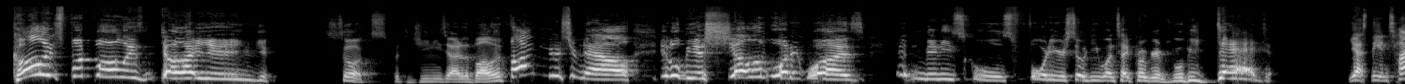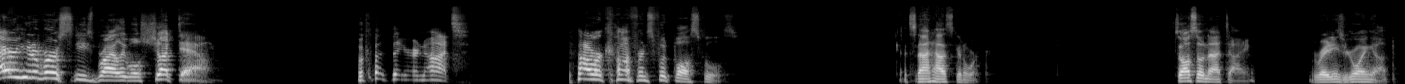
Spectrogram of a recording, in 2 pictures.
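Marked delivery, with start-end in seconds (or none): 0.2-12.8 dramatic delivery. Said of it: "probably do the dramatic voice 'cause Briley's being very dramatic".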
